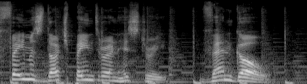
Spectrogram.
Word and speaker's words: van Gogh: Dutch painter in history van Gogh which we pronounced in Dutch as fond hope the Vincent van Gogh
